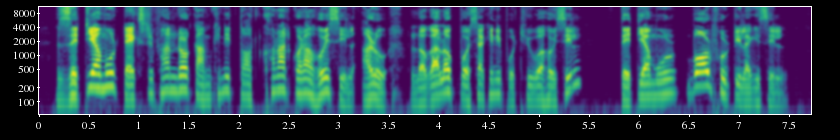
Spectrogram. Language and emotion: Assamese, happy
